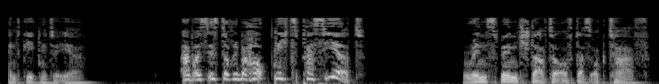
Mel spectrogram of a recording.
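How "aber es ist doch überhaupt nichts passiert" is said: high-pitched character voice of protest; high, indignant objection; protesting old barbarian. A narrator's reading.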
